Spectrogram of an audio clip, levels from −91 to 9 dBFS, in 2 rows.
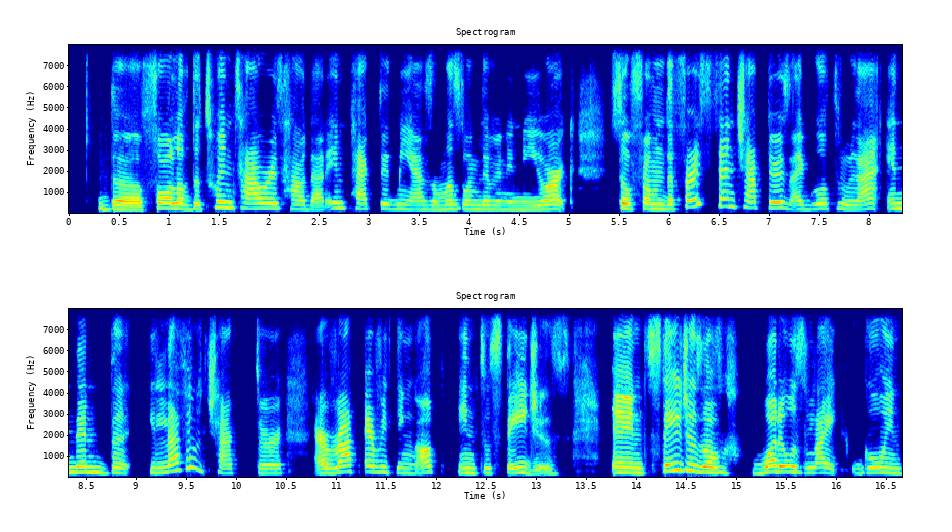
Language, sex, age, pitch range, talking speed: English, female, 20-39, 210-265 Hz, 165 wpm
